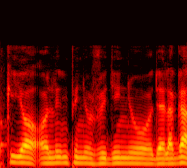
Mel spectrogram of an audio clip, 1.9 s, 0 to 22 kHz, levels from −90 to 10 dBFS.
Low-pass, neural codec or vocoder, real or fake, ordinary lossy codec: 7.2 kHz; codec, 16 kHz, 4.8 kbps, FACodec; fake; MP3, 48 kbps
